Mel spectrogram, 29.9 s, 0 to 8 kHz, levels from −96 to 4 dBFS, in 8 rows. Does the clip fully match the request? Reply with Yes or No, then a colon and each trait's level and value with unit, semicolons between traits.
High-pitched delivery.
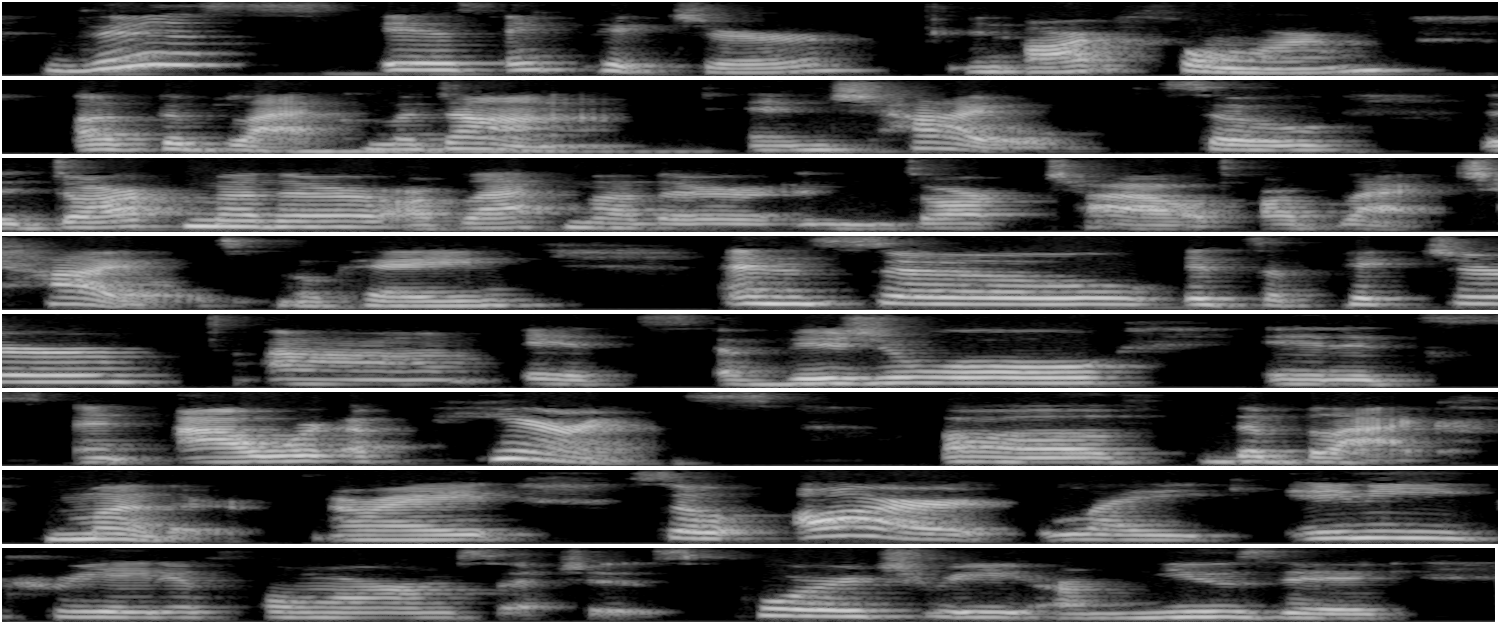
Yes: high, 210 Hz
